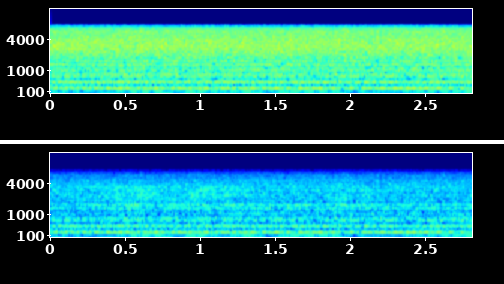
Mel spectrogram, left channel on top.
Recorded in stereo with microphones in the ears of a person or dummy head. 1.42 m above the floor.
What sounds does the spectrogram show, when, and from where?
0.0 s a drone: 65° left (ahead or behind)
